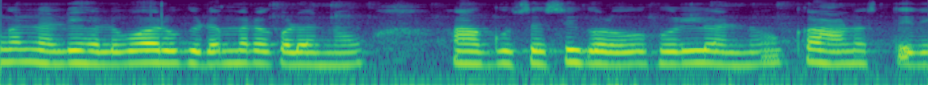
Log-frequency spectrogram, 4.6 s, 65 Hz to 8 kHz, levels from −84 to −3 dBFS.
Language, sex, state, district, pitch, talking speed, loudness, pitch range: Kannada, female, Karnataka, Bidar, 220 Hz, 90 wpm, -17 LUFS, 215-230 Hz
